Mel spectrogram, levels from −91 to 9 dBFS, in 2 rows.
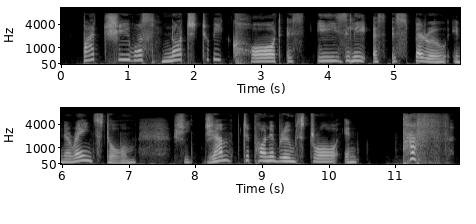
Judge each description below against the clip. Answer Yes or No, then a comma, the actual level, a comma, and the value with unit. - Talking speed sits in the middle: No, slow, 125 wpm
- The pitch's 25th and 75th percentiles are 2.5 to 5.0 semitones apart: No, wide, 5.5 semitones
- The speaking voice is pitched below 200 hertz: No, high, 210 Hz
